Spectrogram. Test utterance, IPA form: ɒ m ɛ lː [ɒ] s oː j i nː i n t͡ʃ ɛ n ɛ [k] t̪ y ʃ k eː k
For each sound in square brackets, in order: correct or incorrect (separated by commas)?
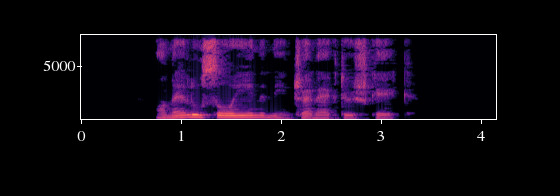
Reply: incorrect, correct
